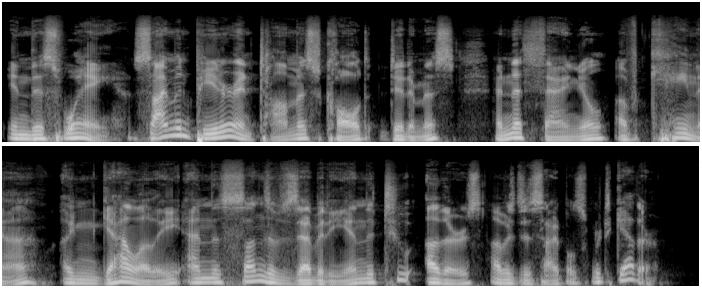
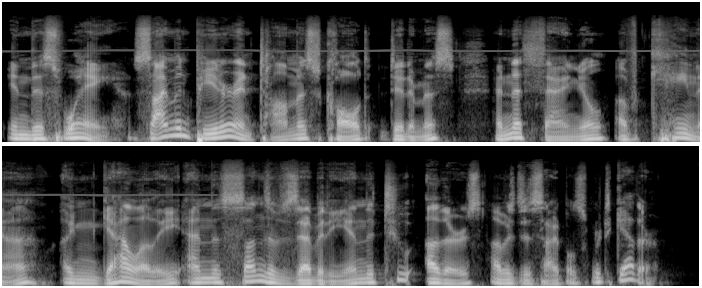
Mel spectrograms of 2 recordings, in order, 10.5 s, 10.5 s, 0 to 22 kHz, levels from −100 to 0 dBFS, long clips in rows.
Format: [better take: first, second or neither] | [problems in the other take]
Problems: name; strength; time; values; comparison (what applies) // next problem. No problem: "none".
first | high-pitched whine; faint; until 7 s; 5 kHz, 30 dB below the speech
